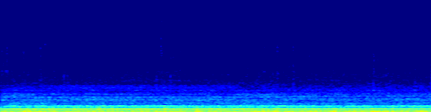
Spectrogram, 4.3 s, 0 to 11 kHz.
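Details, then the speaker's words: 2011 Mustang with Roush Phase 1 supercharger, driving in gear: steady mid-pitched whine over road rumble, gone with clutch in or in neutral; worn rear differential and bearings, rear end being replaced. "so pretty much after listening to those clips you can definitely see a lot of the noise was coming especially when you were in gear every time i'd either push in the clutch or have it in neutral you obviously wouldn't hear the noise so made sense why it was the differential and a couple of bearings now"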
